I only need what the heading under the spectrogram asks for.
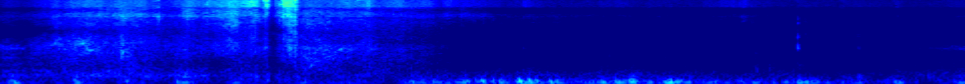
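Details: Low wind rumble and steady background noise fill the recording, with one faint knock and no clear animal voice.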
